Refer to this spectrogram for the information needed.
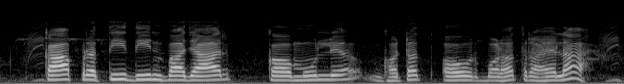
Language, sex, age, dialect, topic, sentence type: Bhojpuri, male, 25-30, Western, agriculture, question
